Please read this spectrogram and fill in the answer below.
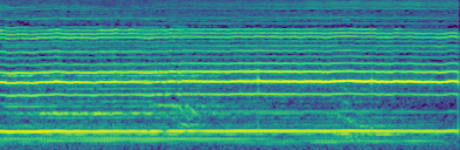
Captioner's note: high piercing whistling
